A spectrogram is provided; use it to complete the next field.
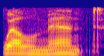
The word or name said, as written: well-meant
